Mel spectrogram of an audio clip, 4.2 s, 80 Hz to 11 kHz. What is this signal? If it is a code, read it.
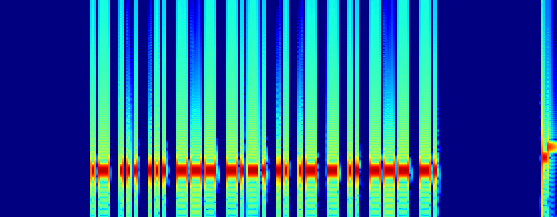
Morse code, heard as a keyed tone, about 44 wpm, 700 Hz. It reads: ASSOCIATION
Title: Sentences from Top 1100 Words - New Word Drill Alt - 45wpm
